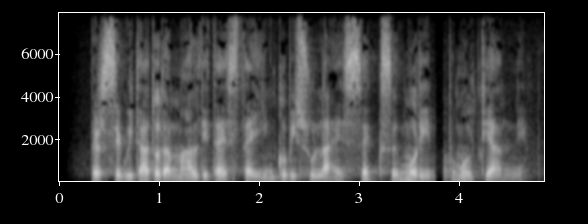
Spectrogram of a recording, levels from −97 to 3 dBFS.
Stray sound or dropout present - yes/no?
yes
